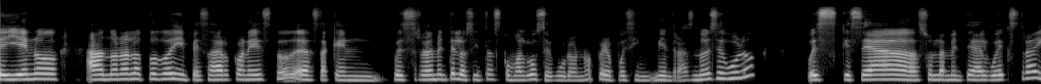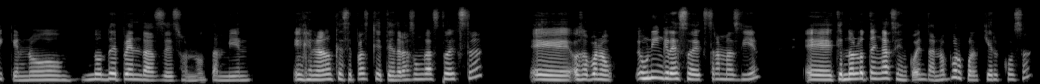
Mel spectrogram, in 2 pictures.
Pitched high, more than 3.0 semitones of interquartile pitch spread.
No: high, 225 Hz; average, 2.7 semitones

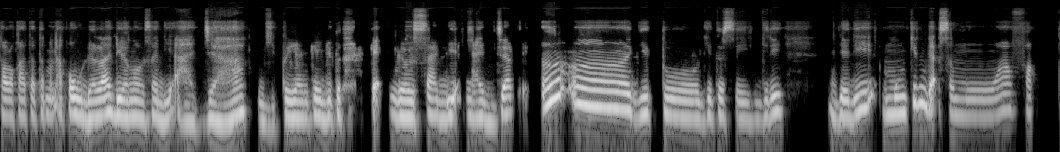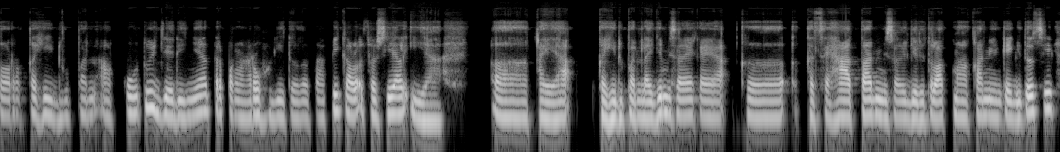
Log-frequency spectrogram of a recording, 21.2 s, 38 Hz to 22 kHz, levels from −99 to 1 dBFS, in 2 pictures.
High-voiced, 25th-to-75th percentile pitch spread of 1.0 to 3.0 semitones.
No: medium, 170 Hz; narrow, 2.5 semitones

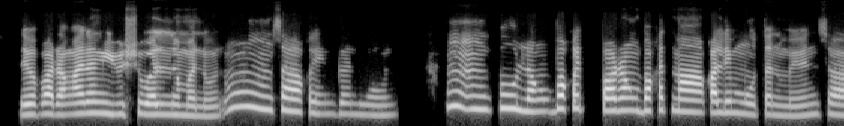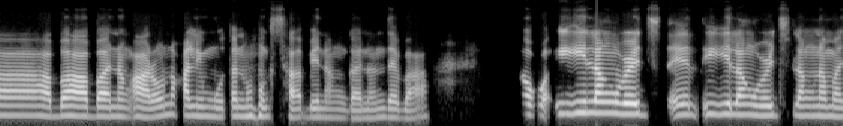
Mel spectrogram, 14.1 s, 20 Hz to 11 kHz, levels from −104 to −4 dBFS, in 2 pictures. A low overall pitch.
No: high, 240 Hz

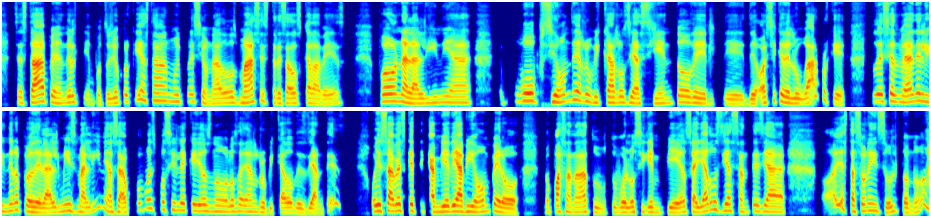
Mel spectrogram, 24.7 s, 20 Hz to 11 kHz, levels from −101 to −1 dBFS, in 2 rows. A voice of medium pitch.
Yes: medium, 175 Hz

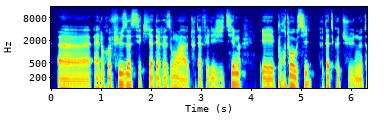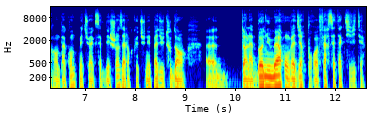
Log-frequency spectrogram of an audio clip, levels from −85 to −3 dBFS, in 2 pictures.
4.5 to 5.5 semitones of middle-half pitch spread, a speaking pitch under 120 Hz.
No: average, 3.1 semitones; very low, 95 Hz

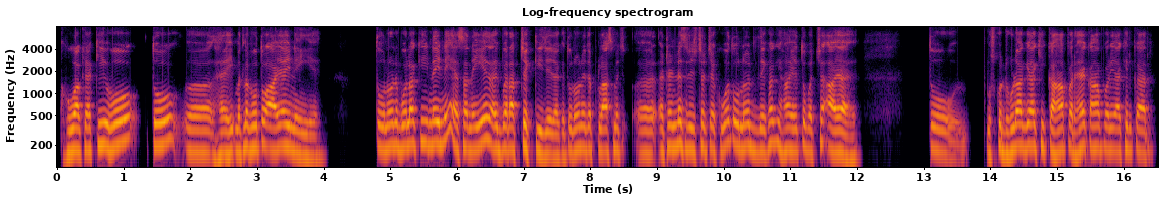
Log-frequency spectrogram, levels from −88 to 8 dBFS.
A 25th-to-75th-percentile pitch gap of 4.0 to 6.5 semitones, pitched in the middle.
No: average, 2.7 semitones; medium, 175 Hz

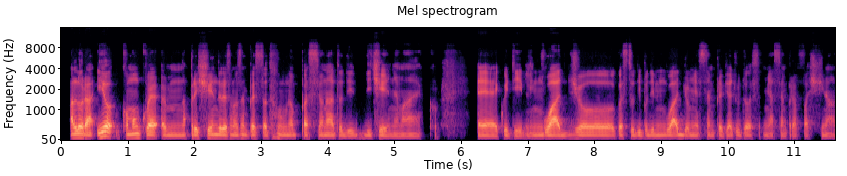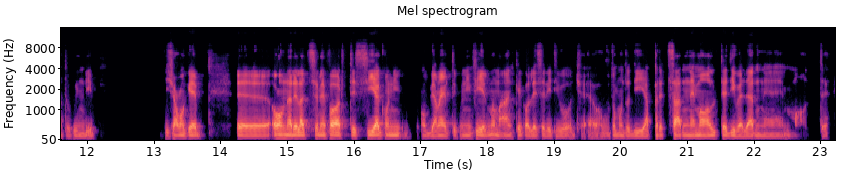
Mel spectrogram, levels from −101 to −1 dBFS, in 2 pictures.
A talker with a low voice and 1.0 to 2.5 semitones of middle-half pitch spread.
Yes: very low, 85 Hz; narrow, 2.2 semitones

